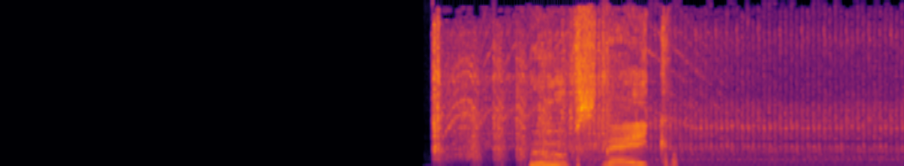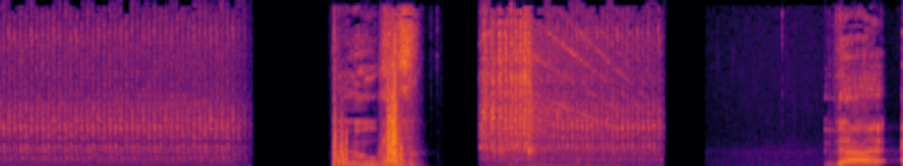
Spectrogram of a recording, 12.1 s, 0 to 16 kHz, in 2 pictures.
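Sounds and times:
car engine running: 2.9s - 7.7s, 9.3s - 10.5s.

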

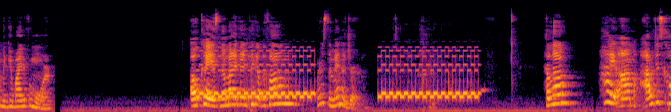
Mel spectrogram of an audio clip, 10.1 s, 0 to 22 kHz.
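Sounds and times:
telephone ringing with warbling trill: 2.9s - 4.8s, 5.7s - 7.4s.

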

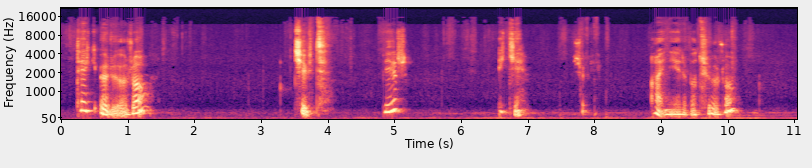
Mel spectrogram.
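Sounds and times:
woman speaking: 0.2s - 1.4s, 3.5s - 4.1s, 4.8s - 5.2s, 6.6s - 7.0s, 8.9s - 10.2s.

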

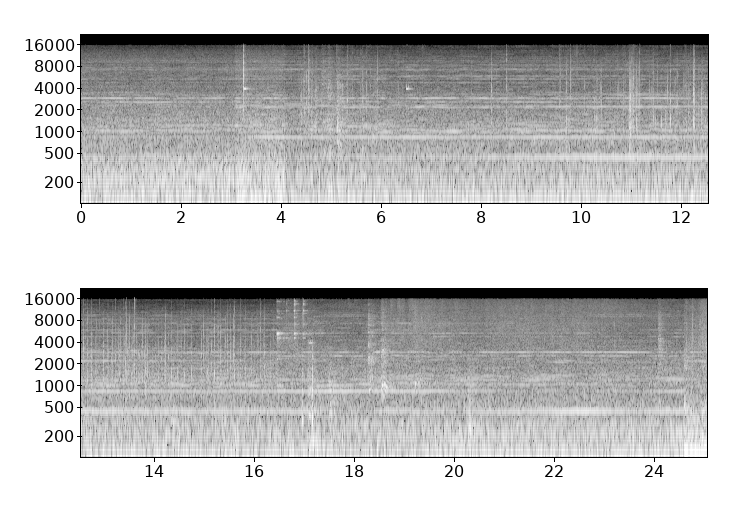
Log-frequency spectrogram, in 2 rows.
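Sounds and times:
kitchen appliances humming: 2.6s - 25.0s
plastic packets rustling: 4.1s - 17.4s.

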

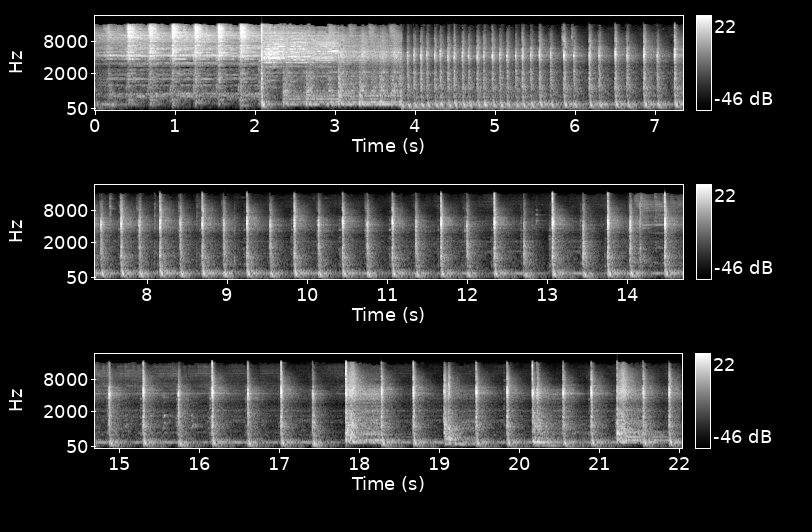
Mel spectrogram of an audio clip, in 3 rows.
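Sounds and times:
drum kit playing: 0.0s - 22.0s
fast bass drum roll: 0.0s - 22.0s.

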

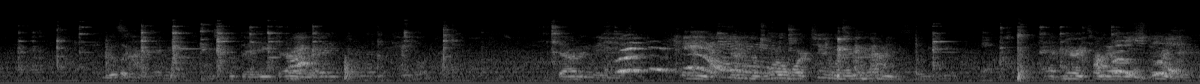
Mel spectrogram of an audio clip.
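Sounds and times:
cutlery clinking on plates: 0.2s - 4.7s, 5.4s - 6.2s, 7.5s - 11.4s.

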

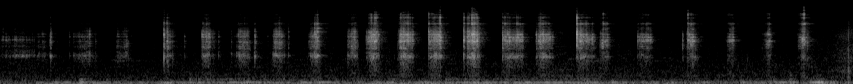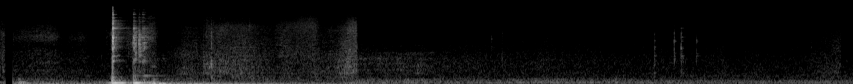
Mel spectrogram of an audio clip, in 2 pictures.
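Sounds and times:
wrench nut spinning clicks: 0.1s - 8.2s.

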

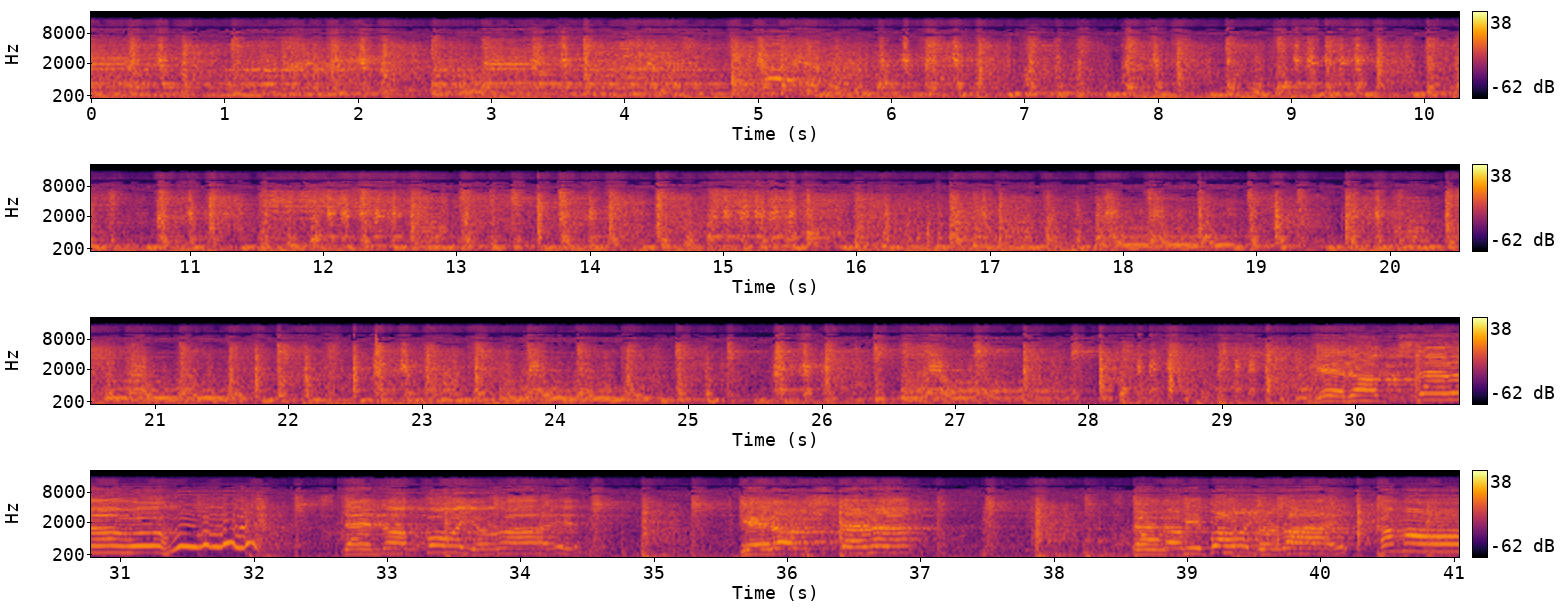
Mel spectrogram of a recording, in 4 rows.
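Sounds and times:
reggae band playing: 0.0s - 41.0s.

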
